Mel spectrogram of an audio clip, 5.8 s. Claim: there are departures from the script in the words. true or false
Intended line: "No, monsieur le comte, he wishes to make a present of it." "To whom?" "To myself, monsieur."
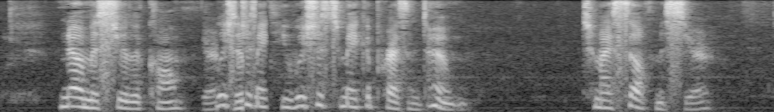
true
